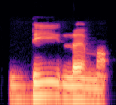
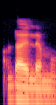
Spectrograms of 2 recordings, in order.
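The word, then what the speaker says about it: dilemma: डीलेमा डाइलेमा बोलते हैं इसकी स्पेलिंग याद कर लो एक बार।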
